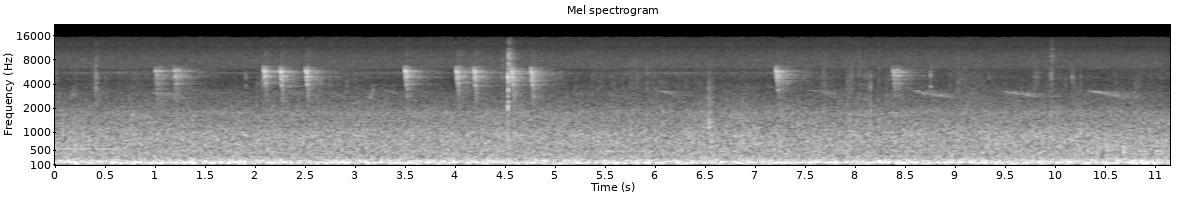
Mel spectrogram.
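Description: Birds chirping: short high chirps repeated irregularly, with a few short falling notes in the second half, over a steady low background hum. A single sharp click about halfway through.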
